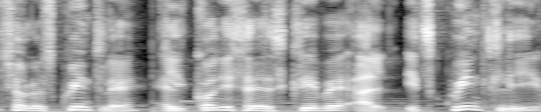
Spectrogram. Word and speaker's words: itzcuintli: Pero la segunda, que es itzcuintli y no escuincle como usualmente lo pronunciamos, es la palabra náhuatl para perro.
